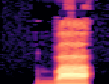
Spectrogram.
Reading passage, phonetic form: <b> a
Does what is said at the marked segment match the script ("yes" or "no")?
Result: yes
